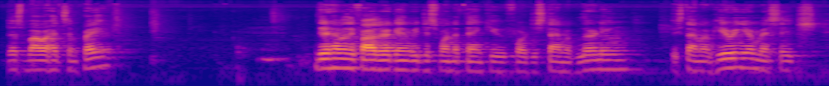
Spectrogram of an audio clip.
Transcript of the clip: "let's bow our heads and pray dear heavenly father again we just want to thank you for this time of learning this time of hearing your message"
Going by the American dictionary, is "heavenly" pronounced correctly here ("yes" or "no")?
no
